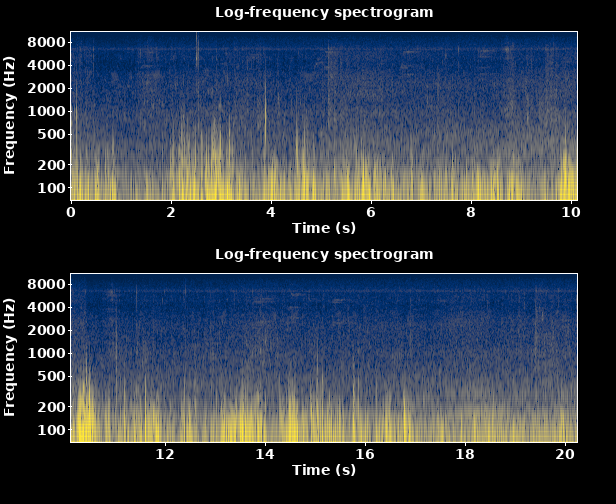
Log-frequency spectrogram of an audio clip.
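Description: Gusty wind buffeting the microphone over water lapping at the wharf, with a few light clicks.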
